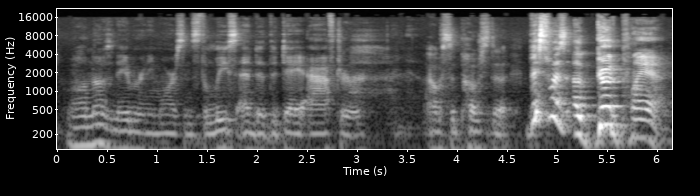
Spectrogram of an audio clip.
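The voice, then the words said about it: Raised, loud voice. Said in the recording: “raising my voice again”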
